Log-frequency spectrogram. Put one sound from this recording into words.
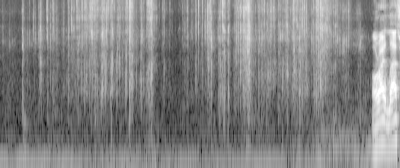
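Foil wrappers crinkle and rustle as they are torn open.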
